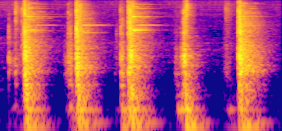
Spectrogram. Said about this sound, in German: Währenddessen hört ihr, wie ich die Schokolade hacke.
